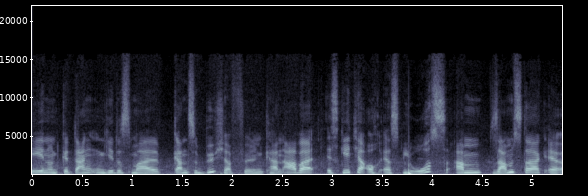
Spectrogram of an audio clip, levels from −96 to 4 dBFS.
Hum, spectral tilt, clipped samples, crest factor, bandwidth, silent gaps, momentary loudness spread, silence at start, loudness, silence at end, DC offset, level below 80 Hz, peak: none; -5 dB/octave; under 0.1%; 18 dB; 16 kHz; none; 6 LU; 0 s; -28 LUFS; 0 s; under 0.1%; -54 dBFS; -10 dBFS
